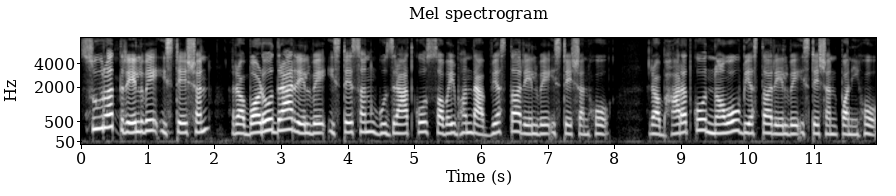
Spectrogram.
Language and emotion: Nepali, neutral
